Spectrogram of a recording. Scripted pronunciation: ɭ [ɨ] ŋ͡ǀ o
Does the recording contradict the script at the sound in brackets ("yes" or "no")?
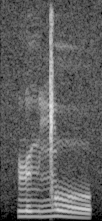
no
